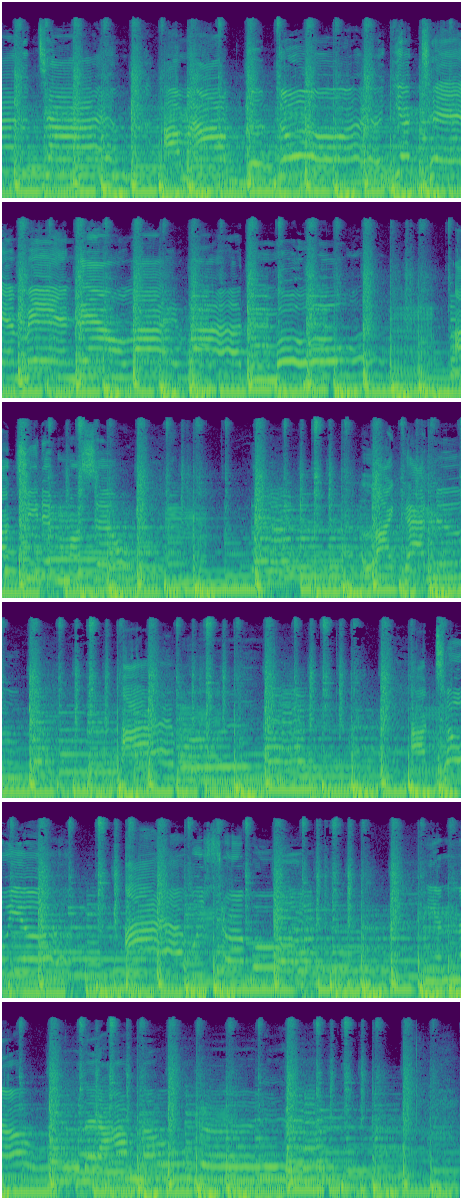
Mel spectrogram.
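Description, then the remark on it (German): A soul song plays loud and full, a white female singer's lead vocal carrying over steady drums, bass and horn-like backing throughout. “Gehen wir zum nächsten Titel. Das ist ….”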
